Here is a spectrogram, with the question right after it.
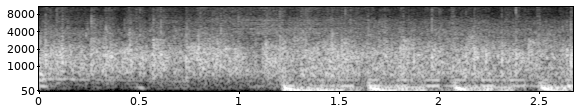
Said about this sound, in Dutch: geef hem een hartelijk applaus. Dankjewel voor je komst.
